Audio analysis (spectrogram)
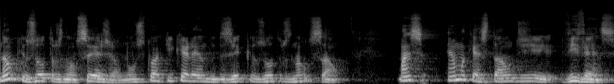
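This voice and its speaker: The intonation is lively, with a dark, mellow tone and a somewhat breathy quality. The pace is moderate. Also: man, fairly high pitch for a man. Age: 70s. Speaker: lawyer and former politician. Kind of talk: interview.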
